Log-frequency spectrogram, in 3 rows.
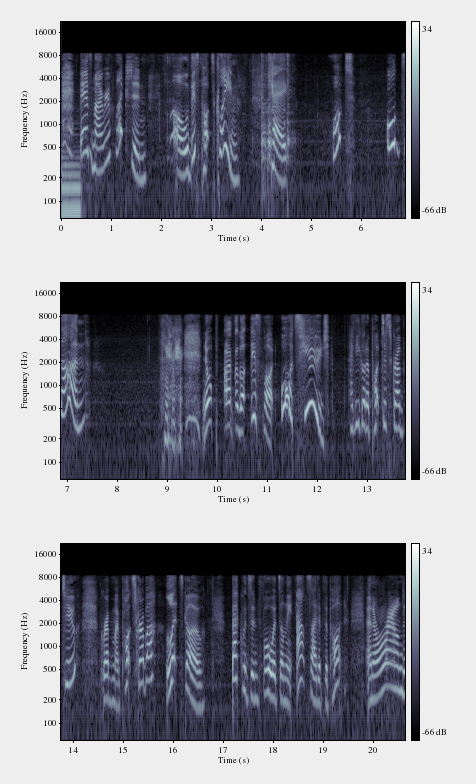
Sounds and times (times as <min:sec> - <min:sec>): Speech: 0:00.0 - 0:03.6, 0:04.2 - 0:04.6, 0:05.4 - 0:05.9, 0:06.5 - 0:07.5, 0:09.7 - 0:16.6, 0:17.2 - 0:20.6.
